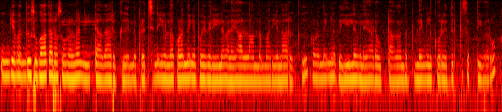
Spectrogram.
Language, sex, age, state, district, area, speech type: Tamil, female, 45-60, Tamil Nadu, Perambalur, urban, spontaneous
